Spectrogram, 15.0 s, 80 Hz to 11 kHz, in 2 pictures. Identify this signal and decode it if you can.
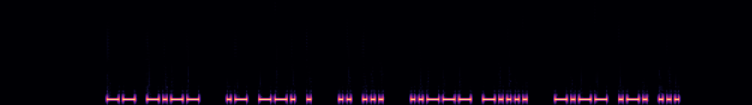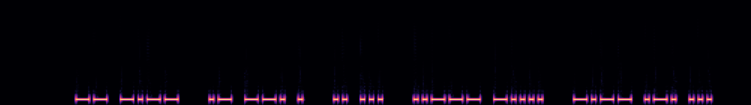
Morse code, heard as a keyed tone, about 30 wpm, 700 Hz. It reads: MY AGE IS 26 YRS MY AGE IS 26 YRS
